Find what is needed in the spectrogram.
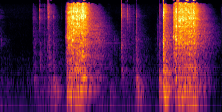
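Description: DeWalt cordless impact wrench running a bolt into the stand's metal frame in two short runs: one about a second in, and a longer one near the end.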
